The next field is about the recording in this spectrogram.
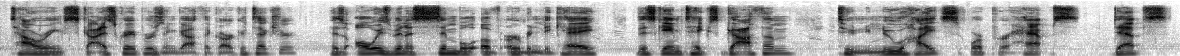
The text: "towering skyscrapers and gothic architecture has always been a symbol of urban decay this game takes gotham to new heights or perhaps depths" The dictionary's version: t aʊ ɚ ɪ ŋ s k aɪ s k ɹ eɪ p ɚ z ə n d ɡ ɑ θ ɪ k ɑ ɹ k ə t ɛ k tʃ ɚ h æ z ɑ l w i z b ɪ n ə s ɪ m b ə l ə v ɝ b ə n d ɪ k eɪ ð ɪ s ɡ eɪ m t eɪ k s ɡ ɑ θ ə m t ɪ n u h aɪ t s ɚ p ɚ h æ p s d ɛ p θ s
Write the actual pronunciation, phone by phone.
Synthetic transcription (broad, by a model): t aʊ ɚ ɪ ŋ s k aɪ s k ɹ eɪ p ɚ z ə n ɡ ɑ θ ɪ k ɑ ɹ k ə t ɛ k tʃ ɚ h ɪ z ɑ l w i z b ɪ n ə s ɪ m b l ə v ɝ b ə n d ɪ k eɪ ð ɪ s ɡ eɪ m t eɪ k s ɡ ɑ θ ə m t ɪ n u h aɪ t s ɚ p ɚ h æ p s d ɛ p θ s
